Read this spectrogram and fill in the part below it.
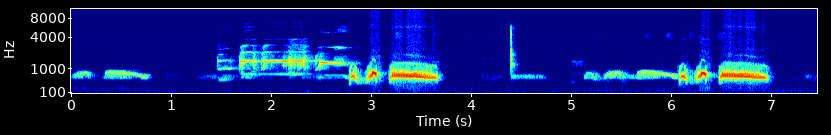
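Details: Spotted dove decoy to provoke wild doves, repeating a phrase twice about three seconds apart: soft lead-in coos, quick notes and a long hoarse coo, another dove calling more faintly between.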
